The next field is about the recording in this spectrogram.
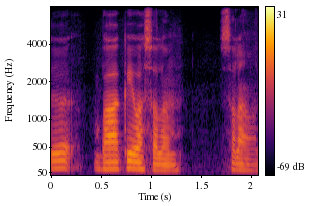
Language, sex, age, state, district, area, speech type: Kashmiri, male, 18-30, Jammu and Kashmir, Shopian, rural, spontaneous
